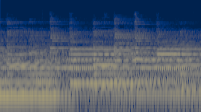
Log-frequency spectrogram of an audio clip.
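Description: Solo piano playing a slow introduction in held notes and chords.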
